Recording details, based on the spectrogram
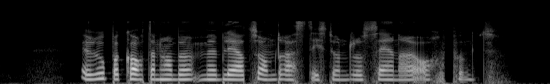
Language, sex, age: Swedish, female, 18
